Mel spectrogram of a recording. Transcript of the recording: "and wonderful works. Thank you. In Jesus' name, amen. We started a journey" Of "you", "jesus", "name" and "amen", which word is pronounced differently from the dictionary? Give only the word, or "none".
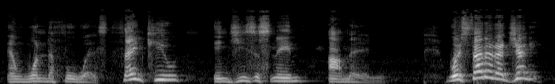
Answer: none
